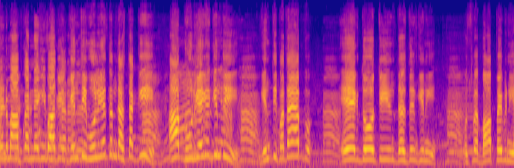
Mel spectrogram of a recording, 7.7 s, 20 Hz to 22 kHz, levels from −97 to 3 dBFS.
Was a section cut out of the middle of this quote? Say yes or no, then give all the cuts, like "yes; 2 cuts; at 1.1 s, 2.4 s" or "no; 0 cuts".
no; 0 cuts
